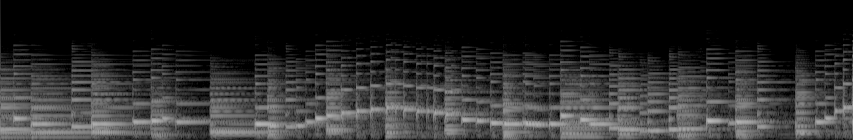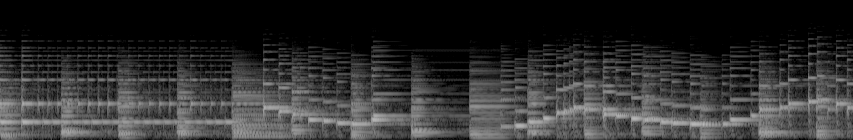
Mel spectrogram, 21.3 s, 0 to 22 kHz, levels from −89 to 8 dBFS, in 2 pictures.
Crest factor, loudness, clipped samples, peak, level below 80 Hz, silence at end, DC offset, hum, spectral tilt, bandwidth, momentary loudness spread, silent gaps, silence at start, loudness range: 16 dB; -30 LUFS; under 0.1%; -14 dBFS; -62 dBFS; 0 s; under 0.1%; none; -7.5 dB/octave; 7.4 kHz; 7 LU; none; 0 s; 3 LU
